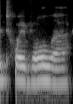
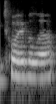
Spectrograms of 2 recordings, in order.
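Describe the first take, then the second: First: "Toivola" stressed on VO; second-syllable stress. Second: "Toivola" stressed on TOI; first-syllable stress. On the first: Lecturer showing the other way people say it, "Toivola" with VO stressed. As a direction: move the stress to the middle of "Toivola". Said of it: "people might say Toivola or". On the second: Lecturer showing Finnish stress, "Toivola" with TOI stressed. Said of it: "the stress for syllable". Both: Shown as a demonstration.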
